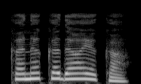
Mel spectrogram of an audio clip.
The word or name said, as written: ಕನಕದಾಯಕ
